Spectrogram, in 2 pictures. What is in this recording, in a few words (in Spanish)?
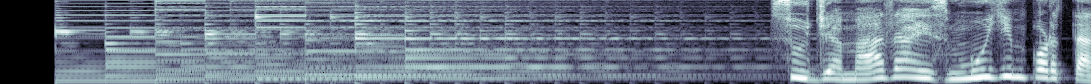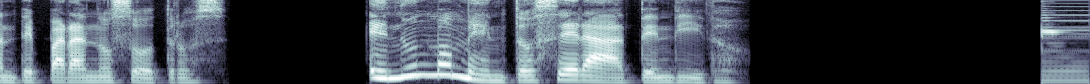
Mensaje de Espera; audios telefonia mumuso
